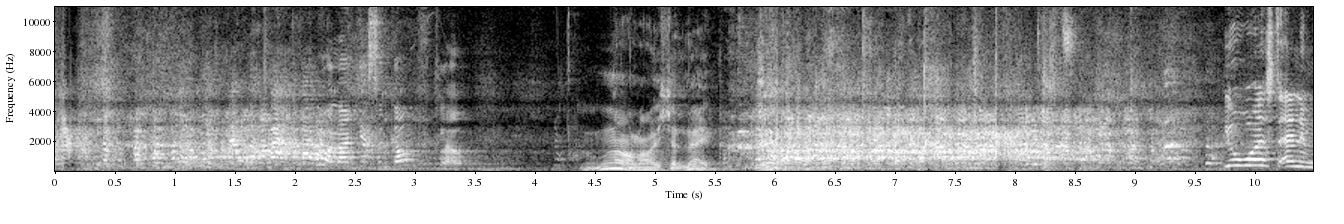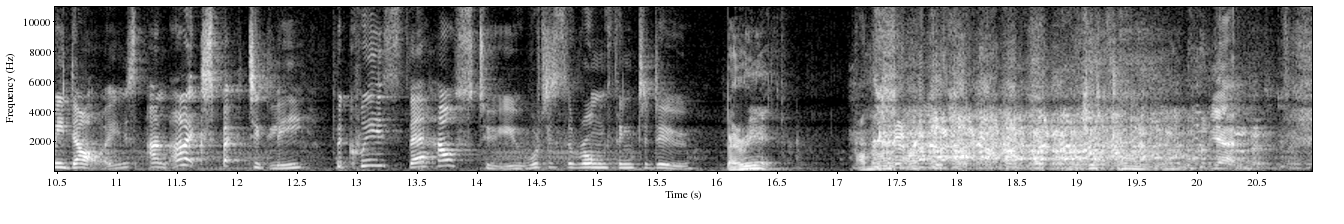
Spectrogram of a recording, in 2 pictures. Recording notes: recorded at the Phoenix in June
